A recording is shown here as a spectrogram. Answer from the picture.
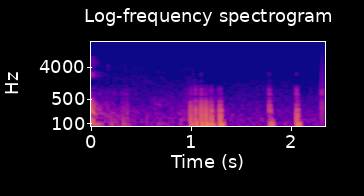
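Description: A man's voice making a short, low, throaty sound about a second in, followed by a faint mouth click near the end.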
